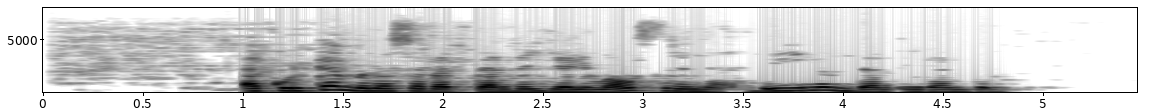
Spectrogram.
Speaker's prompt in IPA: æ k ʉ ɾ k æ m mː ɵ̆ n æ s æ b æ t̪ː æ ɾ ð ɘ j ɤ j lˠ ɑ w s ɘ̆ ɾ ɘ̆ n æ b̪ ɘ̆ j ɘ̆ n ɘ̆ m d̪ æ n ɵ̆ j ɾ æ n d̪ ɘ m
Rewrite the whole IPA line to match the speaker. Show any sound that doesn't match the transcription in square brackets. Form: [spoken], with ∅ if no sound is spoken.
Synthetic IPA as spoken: æ k ʉ ɾ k æ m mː ɵ̆ n æ s æ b æ t̪ː æ ɾ ð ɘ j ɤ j lˠ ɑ w s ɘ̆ ɾ ɘ̆ n æ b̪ ɘ̆ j ɘ̆ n ɘ̆ m d̪ æ n ɵ̆ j ɾ æ n d̪ ɘ m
